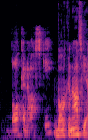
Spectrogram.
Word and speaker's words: Volkanovski: Is it Volkanovski? – I think you got it right.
